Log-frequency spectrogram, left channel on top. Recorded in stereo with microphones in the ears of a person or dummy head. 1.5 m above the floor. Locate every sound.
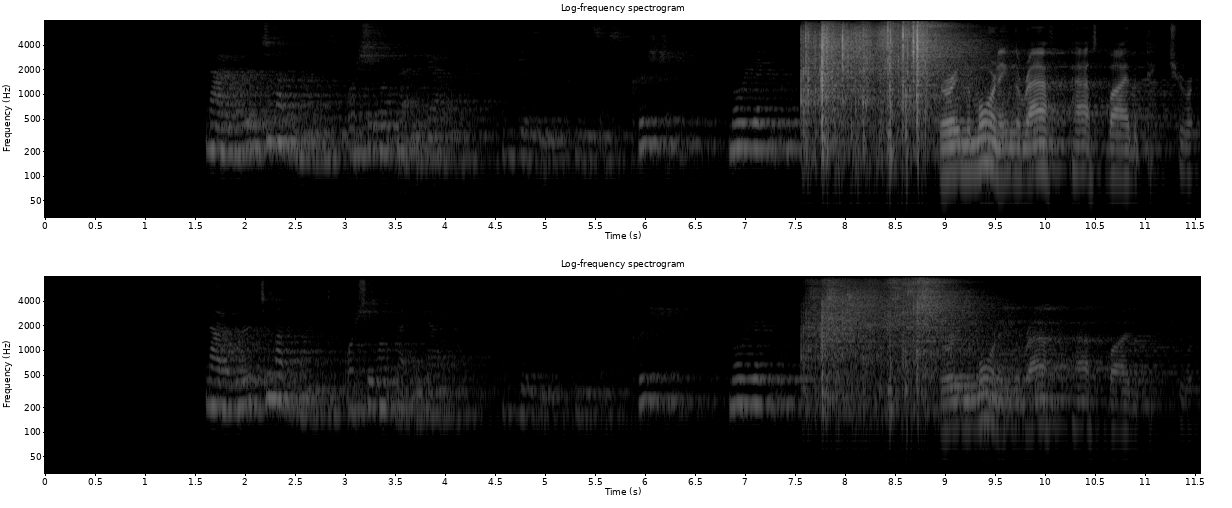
1.6 s a woman speaking: 75° right (ahead or behind), 2.5 m; by 4.2 s 40° right (ahead or behind), 2 m
4.6 s a woman speaking: centre (ahead or behind), 1.5 m
7.5 s crumpling: 65° left (ahead or behind), 0.7 m
8.9 s a man speaking: 75° left (ahead or behind), 0.5 m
